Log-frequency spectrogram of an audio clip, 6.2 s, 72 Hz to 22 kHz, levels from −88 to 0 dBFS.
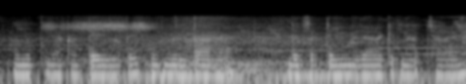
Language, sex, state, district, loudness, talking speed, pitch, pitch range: Hindi, male, Bihar, Araria, -29 LUFS, 65 wpm, 130 Hz, 125-130 Hz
